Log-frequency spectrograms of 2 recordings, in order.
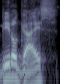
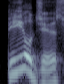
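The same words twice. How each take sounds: First: The name does not begin like beetle. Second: The name begins with a sound like beetle.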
